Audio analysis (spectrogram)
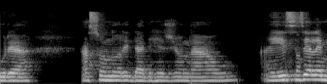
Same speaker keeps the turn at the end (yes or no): yes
